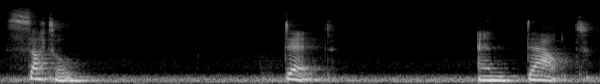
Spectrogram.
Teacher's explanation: So see, in all of those examples, my lips aren't closing and coming together to form the B sound. I'm just pronouncing the T.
